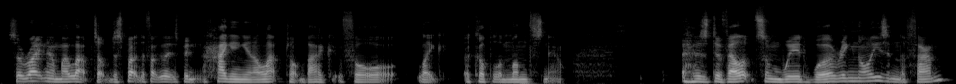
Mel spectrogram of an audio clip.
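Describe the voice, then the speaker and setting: A young man from Leeds with a softened Yorkshire accent, hosting a casual live stream and chatting through viewer comments with rambling, dry asides. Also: medium pitch, steady tone, moderate pace, vocal fry. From Leeds, England. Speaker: fan channel host.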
